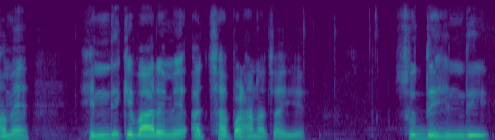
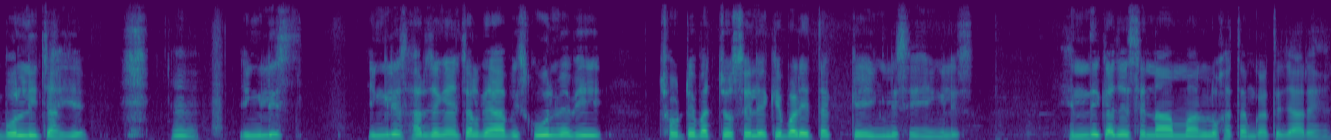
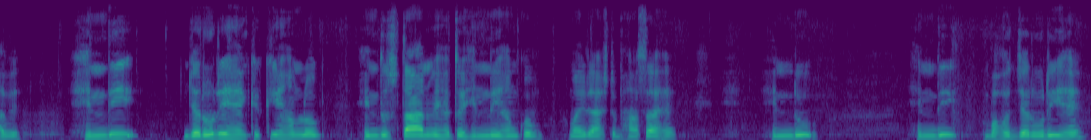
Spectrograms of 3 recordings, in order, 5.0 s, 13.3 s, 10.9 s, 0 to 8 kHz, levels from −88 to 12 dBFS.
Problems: none marked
